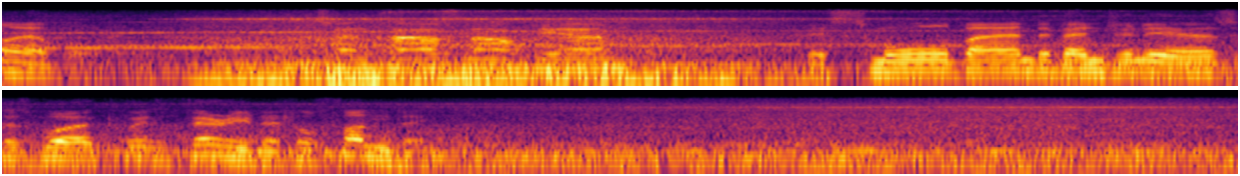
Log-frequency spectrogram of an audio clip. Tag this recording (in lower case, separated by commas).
airplane, engine, jet engine, aircraft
